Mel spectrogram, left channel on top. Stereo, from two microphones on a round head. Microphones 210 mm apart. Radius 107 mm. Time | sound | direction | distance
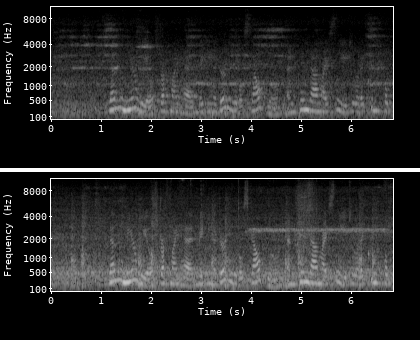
1.1 | a woman speaking | 70° right (ahead or behind) | 0.5 m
